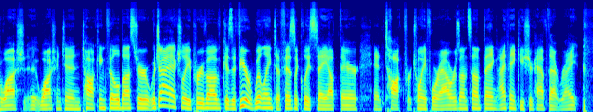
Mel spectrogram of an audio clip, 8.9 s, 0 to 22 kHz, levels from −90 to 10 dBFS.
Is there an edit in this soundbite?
no; 0 cuts

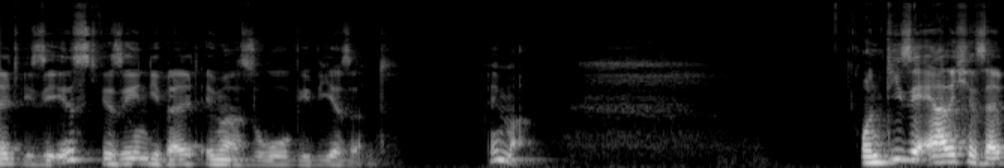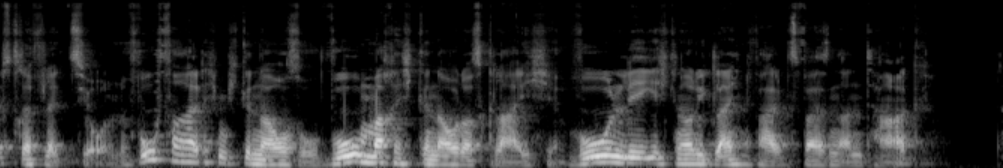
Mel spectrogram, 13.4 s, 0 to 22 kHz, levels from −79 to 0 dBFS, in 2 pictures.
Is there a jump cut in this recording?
no; 0 cuts

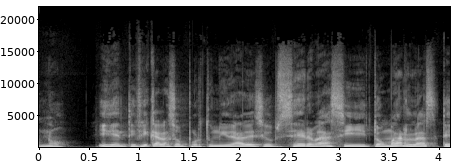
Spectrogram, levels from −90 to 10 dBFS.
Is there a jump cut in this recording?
no; 0 cuts

